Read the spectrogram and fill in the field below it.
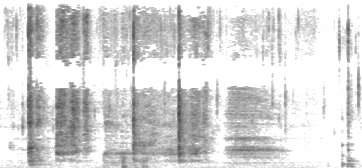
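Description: Curly fusilli pasta tossed in a pan on the stove, with a few quick metallic clanks and scrapes of utensil against pan, close and brief with short gaps between.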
